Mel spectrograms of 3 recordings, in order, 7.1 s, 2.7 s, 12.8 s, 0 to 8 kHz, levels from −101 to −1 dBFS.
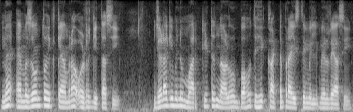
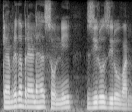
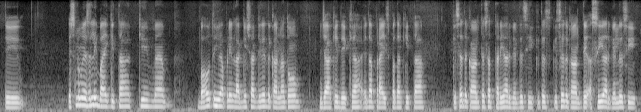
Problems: none marked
